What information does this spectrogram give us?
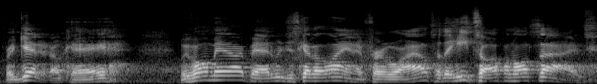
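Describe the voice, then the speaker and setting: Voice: mid-range voice, expressive, normal speed, a little mellow, slight background noise, natural voice, low-quality recording. An actor playing a jittery, bossy gangster boss who snaps out tough-guy slang in a noir radio comedy. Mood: wary, insistent.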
